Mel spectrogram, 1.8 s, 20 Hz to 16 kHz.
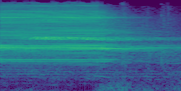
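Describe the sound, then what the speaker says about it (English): A loud, steady electronic buzzer sounds at the end of a senior night high school wrestling match, a sustained harsh tone that holds for most of the moment before tapering, with faint crowd murmur underneath. "goes the buzzer, and that will signal a 5-0 Patriots"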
